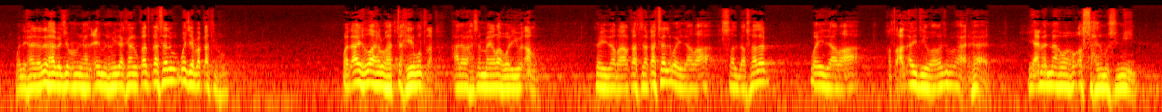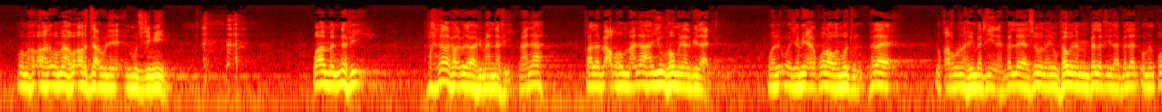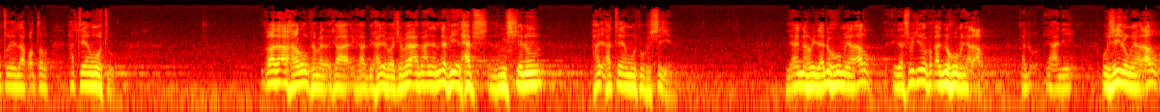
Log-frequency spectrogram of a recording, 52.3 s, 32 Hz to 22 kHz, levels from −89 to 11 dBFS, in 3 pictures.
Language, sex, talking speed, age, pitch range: Arabic, male, 125 wpm, 60-79, 135-155 Hz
